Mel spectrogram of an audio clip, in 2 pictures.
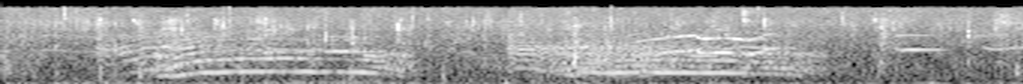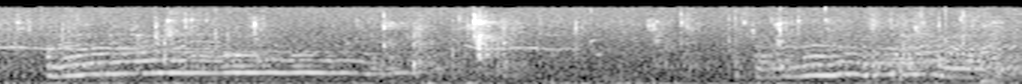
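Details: Mirella, a female Miniature Pinscher, whimpering while giving birth to puppies: four clear, arched, tonal whines, each about a second long, repeating roughly every one and a half seconds over faint background rustle.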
